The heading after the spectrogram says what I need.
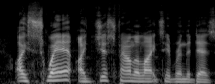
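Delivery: ordinary talk, nothing marked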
